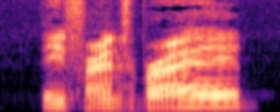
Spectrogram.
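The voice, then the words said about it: Put-on French accent. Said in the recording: “That's my only French accent.”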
